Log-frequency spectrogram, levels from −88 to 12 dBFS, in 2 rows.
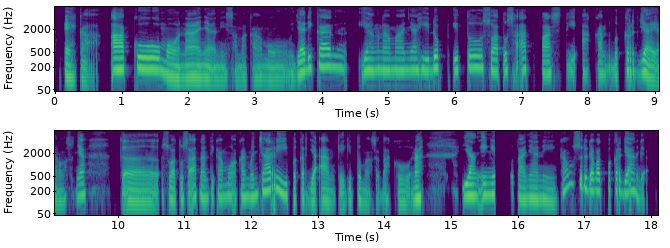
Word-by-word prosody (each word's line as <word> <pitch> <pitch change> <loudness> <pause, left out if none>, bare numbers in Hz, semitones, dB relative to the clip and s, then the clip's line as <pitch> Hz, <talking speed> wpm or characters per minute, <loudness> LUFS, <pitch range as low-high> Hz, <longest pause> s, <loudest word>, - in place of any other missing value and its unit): Eh 110 -3 +3
Kak, - - -7 0.2
aku 175 +1 +6 0.4
mau 120 -3 +3
nanya 110 -1 +1 0.2
nih 100 - -7
sama 100 +1 -9
kamu. 105 -1 -7 0.4
Jadi 155 +6 +6
kan 210 -1 +6 0.5
yang 165 0 +3
namanya 165 0 0
hidup 175 +3 +3 0.2
itu 175 +3 -2 0.3
suatu 160 -2 0
saat 180 +1 -2 0.2
pasti 140 +1 -3 0.2
akan - - -7 0.2
bekerja 150 -2 0
ya, - - -3
maksudnya 145 +7 -2 0.5
k - - -31
eee, 105 -2 0
suatu 120 -2 -1
saat 140 - +2
nanti 130 +1 -3
kamu 140 +2 -4
akan 140 - -3
mencari 200 - +2
pekerjaan. 115 -2 -1
Kayak 85 +1 -7
gitu - - -5
maksud 95 -3 -11
aku. 105 0 -7
Nah, 130 +2 +4 0.6
yang 155 0 +5
ingin 160 +1 +1 0.2
aku 165 - -12
tanya 130 -1 0
nih 120 -3 -4
kamu 240 +10 -3
sudah 235 - +1
dapat 205 -1 +4
pekerjaan 200 -3 0
gak? - - -9
150 Hz, 150 wpm, -22 LUFS, 115-170 Hz, 0.6 s, aku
